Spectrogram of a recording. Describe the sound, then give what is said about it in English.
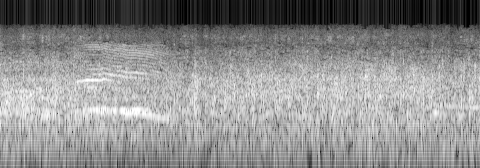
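Steady audience applause fills the whole stretch, a dense crackle of many hands clapping at an even level, with a few faint whistles rising above it. “And a blue bottle making sign to audience for applause.”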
